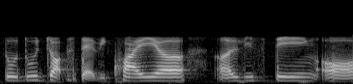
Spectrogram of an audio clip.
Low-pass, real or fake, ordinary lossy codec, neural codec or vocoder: 3.6 kHz; real; none; none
